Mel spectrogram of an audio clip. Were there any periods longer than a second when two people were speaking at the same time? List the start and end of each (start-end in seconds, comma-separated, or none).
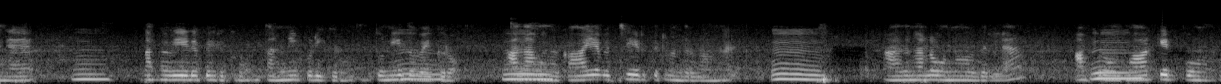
none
